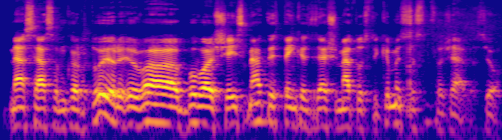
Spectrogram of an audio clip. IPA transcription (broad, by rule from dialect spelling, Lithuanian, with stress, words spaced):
ˈmʲæs ˈæsɐm kɐrˈtʊ ɪr ɪr ˈʋɐ ˈbʊʋɐ ˈʃʲɛɪs ˈmʲætɐɪs pʲɛŋʲkʲɛzʲˈdʲæːʃʲɪm ˈmʲætuː sʊtʲɪˈkʲɪmɐs ˈjɪs ɐtʋɐˈʒʲæːʋʲɛs ˈjoː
